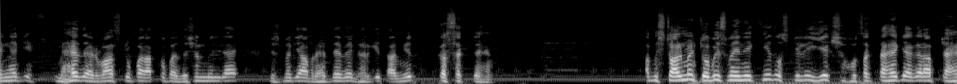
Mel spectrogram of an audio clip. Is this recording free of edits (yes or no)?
yes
